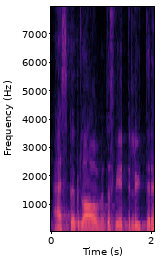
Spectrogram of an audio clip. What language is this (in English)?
Swiss German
